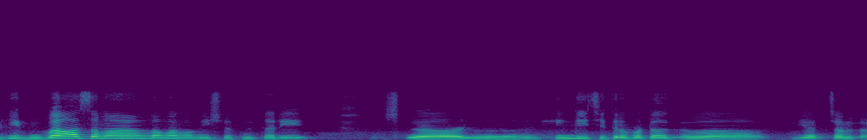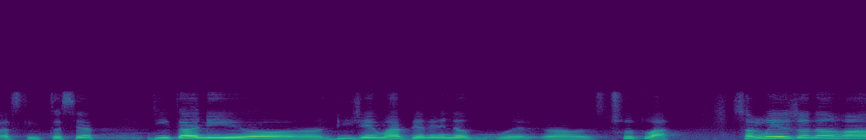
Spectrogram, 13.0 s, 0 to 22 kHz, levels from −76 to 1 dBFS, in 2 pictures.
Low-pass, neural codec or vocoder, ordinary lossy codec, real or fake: none; codec, 16 kHz, 0.5 kbps, FunCodec, trained on Chinese and English, 25 frames a second; none; fake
